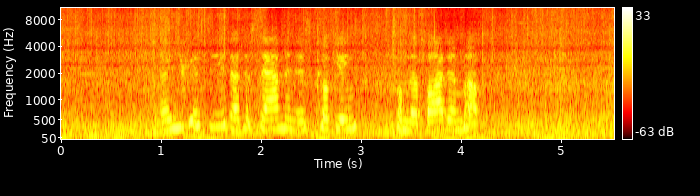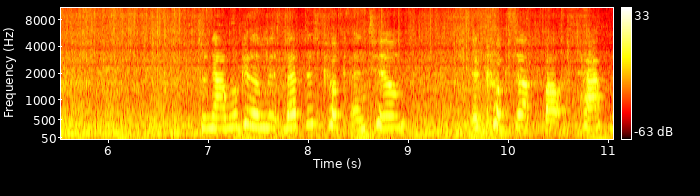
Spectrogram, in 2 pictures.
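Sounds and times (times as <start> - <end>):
fish sizzling in oil: 0.0 - 11.0.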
